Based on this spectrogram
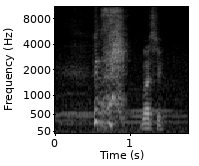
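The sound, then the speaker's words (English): A loud sneeze bursts out sharply, followed moments later by a shorter voiced sound, against a faint steady hum in the background. “Bless you.”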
